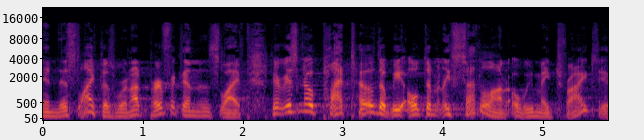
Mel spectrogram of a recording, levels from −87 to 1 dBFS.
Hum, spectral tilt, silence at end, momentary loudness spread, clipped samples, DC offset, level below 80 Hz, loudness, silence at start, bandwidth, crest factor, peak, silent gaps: none; -5 dB/octave; 0 s; 8 LU; under 0.1%; under 0.1%; -64 dBFS; -34 LUFS; 0 s; 13.5 kHz; 18 dB; -16 dBFS; none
